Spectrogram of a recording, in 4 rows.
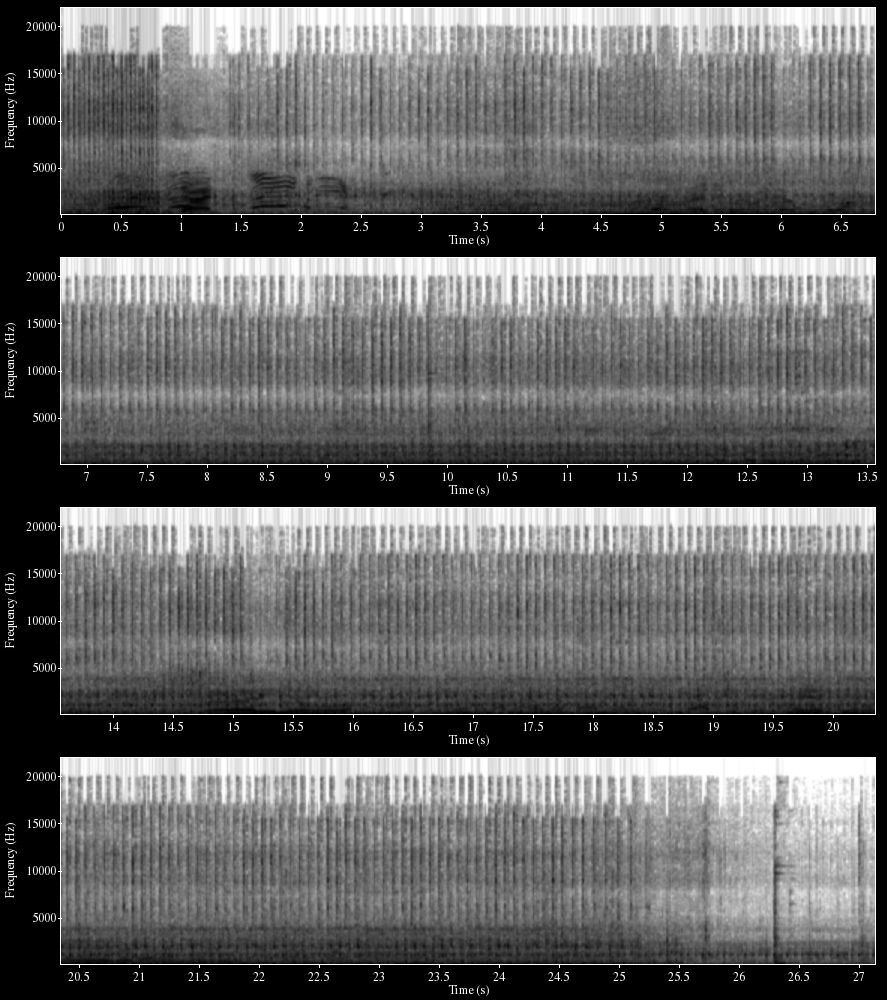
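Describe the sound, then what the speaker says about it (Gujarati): Diesel engine of a Swaraj 742 tractor idling nearby during a rescue, a constant low throbbing knock under people talking and shouting, cutting off near the end. "તમે ટ્રેક્ટર ઘડીક થઈને બંધ કરી નાખો."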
